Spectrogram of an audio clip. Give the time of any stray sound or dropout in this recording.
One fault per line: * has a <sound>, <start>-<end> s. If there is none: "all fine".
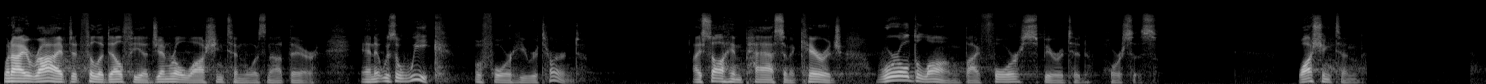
all fine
